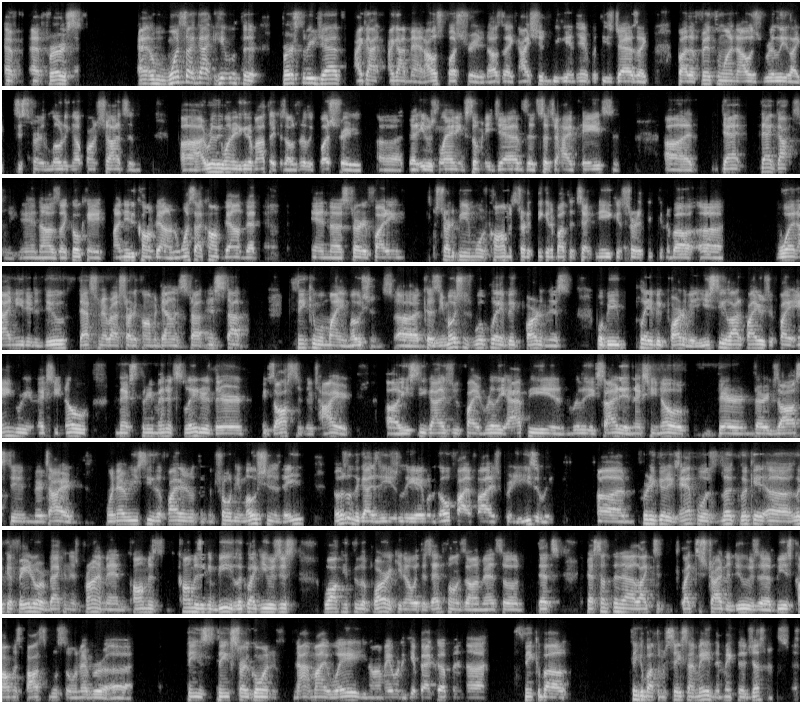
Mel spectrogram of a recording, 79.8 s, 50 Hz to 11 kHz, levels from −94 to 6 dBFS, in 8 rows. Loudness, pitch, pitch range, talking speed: -17 LUFS, 130 Hz, 125-145 Hz, 240 wpm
